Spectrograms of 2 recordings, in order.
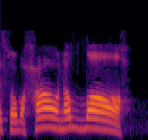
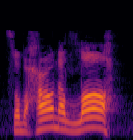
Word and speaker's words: سبحان الله: سبحان الله، منتها همزش خونده نمیشه، همزش همزه وصله، خونده نمیشه، میشه سبحان الله. لا نداره که، سبحان الله. خب ه داره آخرش، ه باید تلفظ شود. حالا یا وقفش میکنی سبحان الله، حرکت بهش نمیدید، یا حرکت میدید، حرکتش هم چیه؟ کسره است.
